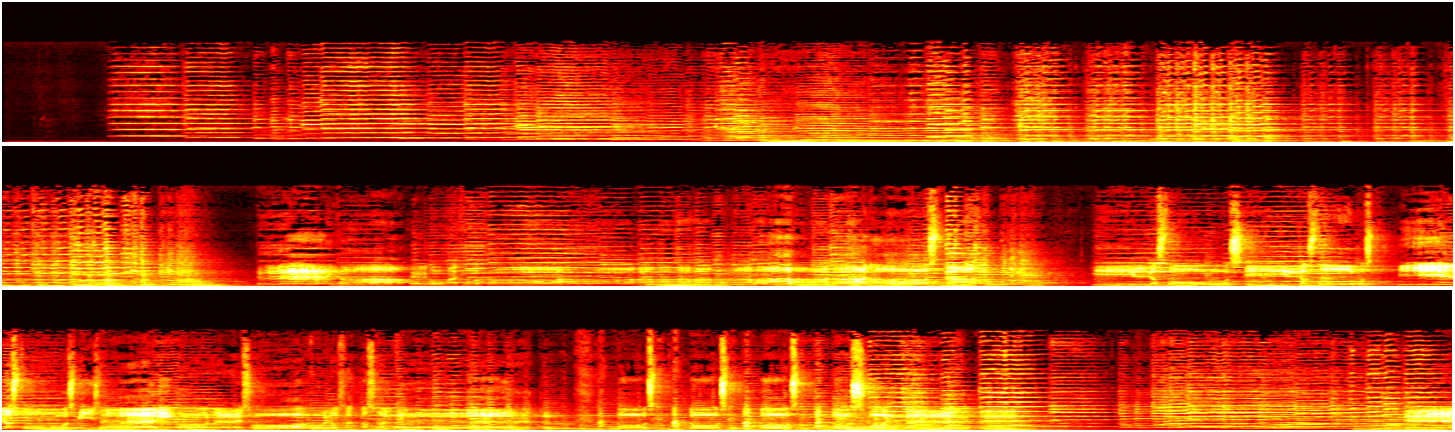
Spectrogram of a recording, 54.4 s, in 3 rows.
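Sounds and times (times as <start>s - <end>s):
sacred song in G minor, moderato: 0.0s - 54.3s.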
